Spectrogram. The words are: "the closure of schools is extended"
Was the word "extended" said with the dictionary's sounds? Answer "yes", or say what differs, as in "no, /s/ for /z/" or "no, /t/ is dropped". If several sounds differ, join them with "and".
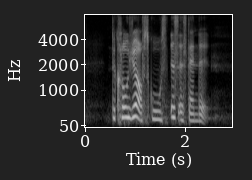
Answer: no, /k/ is dropped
